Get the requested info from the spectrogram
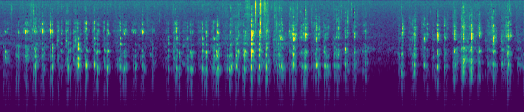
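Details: An old pig grunts almost without pause: a fast, steady stream of short, throaty, rhythmic grunts, with one brief quiet gap before the grunting resumes just as quickly.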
